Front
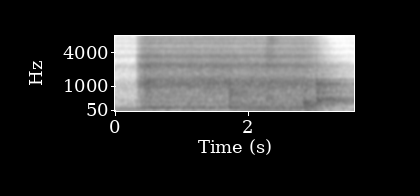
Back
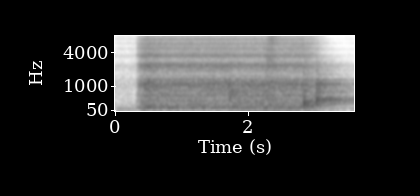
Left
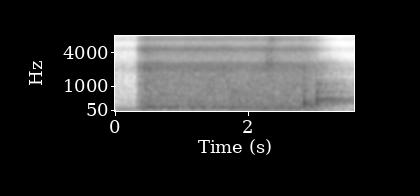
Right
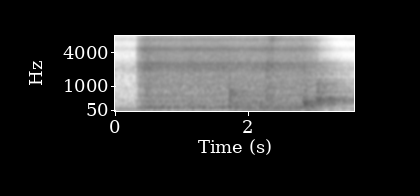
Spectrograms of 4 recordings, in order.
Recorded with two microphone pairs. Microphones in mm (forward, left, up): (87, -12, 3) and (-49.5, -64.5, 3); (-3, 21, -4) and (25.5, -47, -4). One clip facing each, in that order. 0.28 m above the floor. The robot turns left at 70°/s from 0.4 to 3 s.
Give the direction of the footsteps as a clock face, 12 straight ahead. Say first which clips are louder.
Back 1 dB, even; 3 o'clock.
